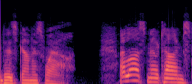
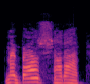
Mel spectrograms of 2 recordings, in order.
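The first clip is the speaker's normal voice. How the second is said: ordinary delivery, nothing marked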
